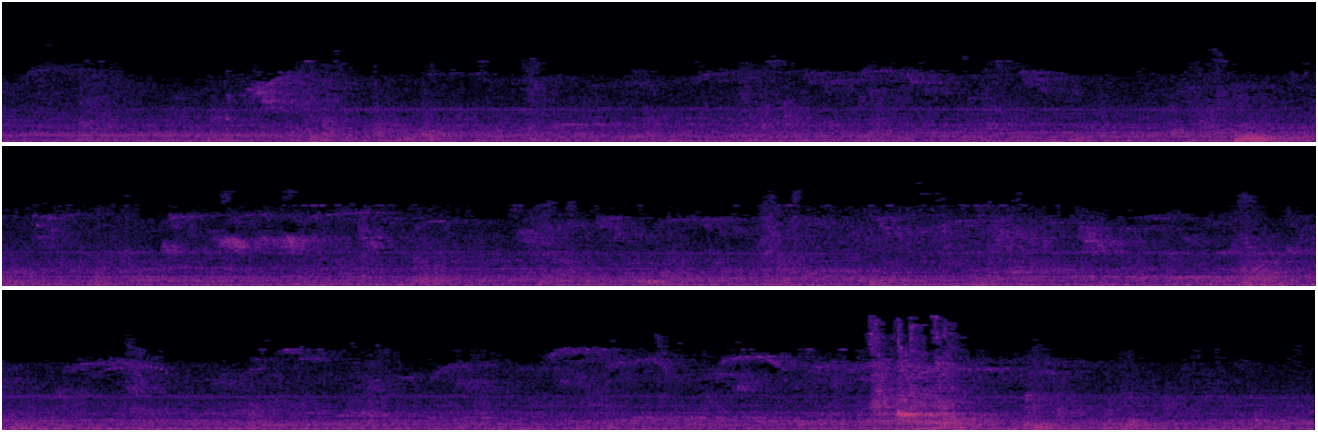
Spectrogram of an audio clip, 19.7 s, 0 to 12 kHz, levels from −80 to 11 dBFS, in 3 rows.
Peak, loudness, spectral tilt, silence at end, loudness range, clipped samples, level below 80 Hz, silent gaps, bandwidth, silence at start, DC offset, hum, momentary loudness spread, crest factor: -20 dBFS; -42 LUFS; -4 dB/octave; 0 s; 5 LU; under 0.1%; -60 dBFS; none; 8.2 kHz; 0 s; under 0.1%; none; 5 LU; 22 dB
